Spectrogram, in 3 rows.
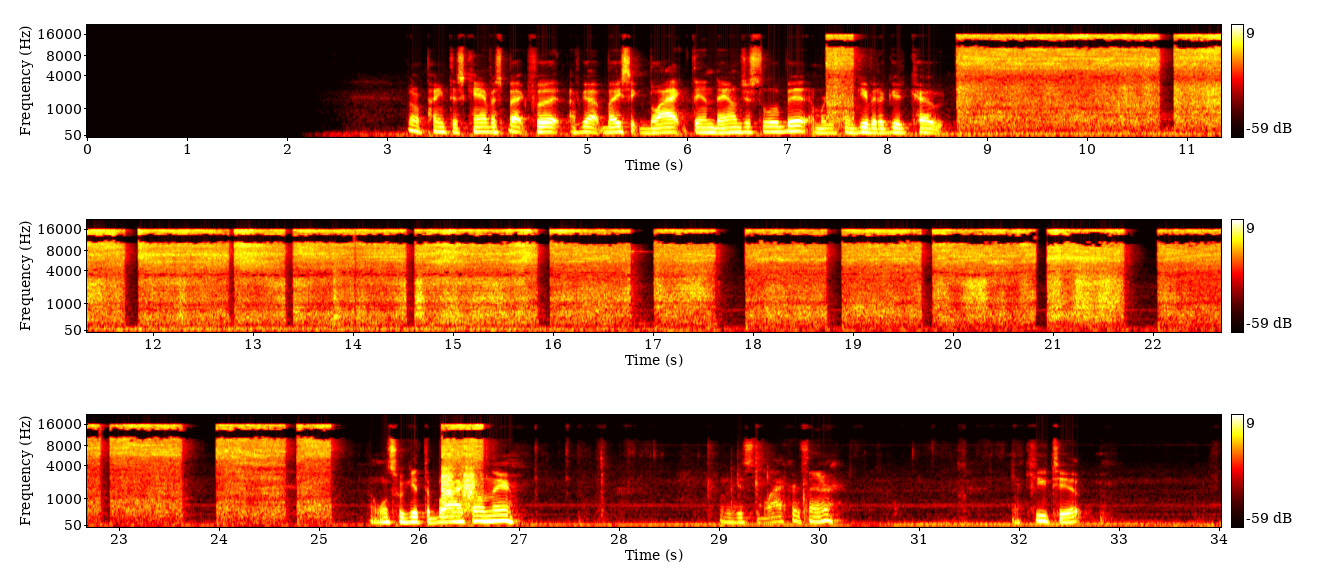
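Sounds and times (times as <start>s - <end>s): airbrush spraying hiss: 7.4s - 7.8s, 8.7s - 25.2s, 26.2s - 26.7s.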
